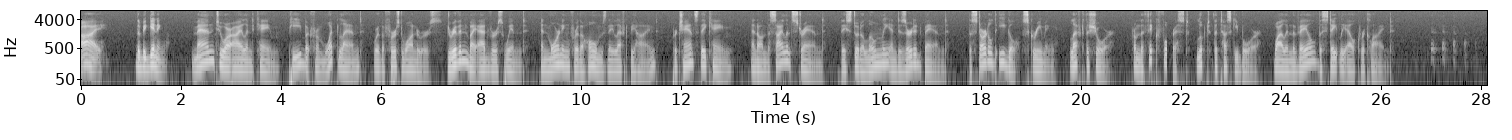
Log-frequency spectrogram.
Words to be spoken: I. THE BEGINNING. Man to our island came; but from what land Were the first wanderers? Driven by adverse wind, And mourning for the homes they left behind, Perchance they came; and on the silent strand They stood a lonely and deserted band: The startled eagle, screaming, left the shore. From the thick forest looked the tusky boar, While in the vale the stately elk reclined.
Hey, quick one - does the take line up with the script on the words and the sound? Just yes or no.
no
